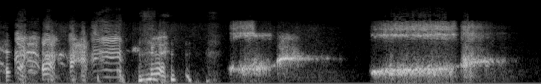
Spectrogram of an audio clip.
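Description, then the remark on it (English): A voice imitates Darth Vader's heavy mechanical respirator breathing, two long rasping hissy breaths, an inhale then an exhale, loud, after a brief burst of vocalizing. “But the breathing was fantastic.”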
